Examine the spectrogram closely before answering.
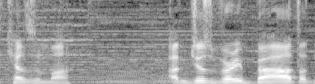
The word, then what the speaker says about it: Kazuma: this name is like is it like Kazuma I think it's kazma I'm just very bad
